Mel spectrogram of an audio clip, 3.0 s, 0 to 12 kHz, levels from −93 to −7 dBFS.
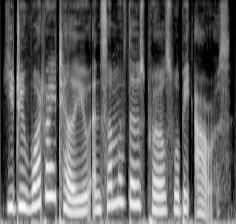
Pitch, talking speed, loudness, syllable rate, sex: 260 Hz, 285 wpm, -17 LUFS, 5.7 syllables/s, female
